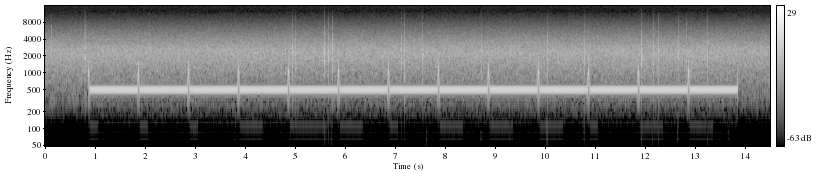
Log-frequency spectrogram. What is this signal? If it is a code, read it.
Radio time signal (WWV, Colorado), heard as ticks, one a second, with radio static and static crashes.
